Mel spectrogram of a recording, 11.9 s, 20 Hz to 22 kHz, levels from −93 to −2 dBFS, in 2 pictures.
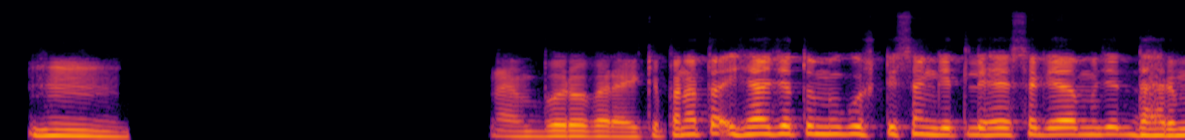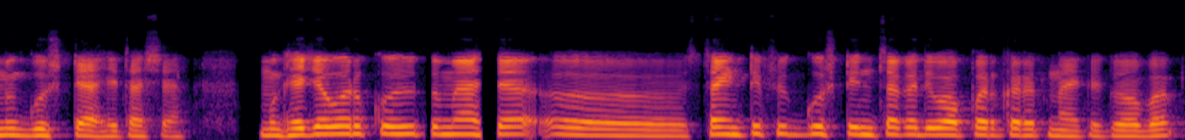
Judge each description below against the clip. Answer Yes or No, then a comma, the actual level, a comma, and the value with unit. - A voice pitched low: No, medium, 185 Hz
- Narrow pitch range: No, average, 3.8 semitones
